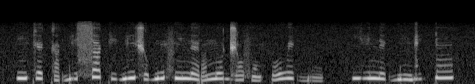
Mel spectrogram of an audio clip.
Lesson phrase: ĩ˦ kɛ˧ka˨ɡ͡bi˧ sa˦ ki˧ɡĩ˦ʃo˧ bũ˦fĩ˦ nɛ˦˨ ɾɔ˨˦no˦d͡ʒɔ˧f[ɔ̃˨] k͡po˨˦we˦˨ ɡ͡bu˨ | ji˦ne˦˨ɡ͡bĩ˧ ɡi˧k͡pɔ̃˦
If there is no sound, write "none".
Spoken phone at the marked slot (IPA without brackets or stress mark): ɔ̃˨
